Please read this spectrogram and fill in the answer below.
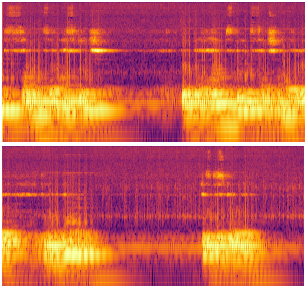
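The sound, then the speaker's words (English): Droning electronic hum and roar resembling shortwave radio, from a sound art piece that builds up by replaying into a room until its resonances reinforce. Several loud, sustained swells rise and fade, with a thin steady whine above them and no voices. “I'm hearing like shortwave radio sounds, crackling, roaring, electrical hum”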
